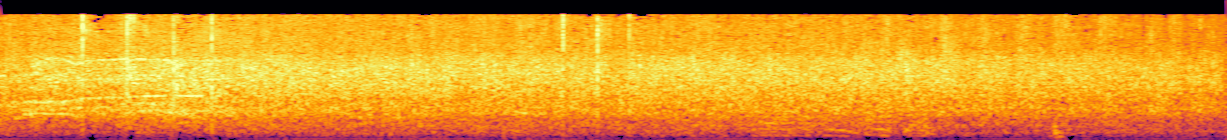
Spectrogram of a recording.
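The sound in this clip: Audience applause welcoming a guest speaker onto the stage at a church gathering, a steady, even wash of many hands clapping that holds throughout with only a few sharper claps standing out.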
